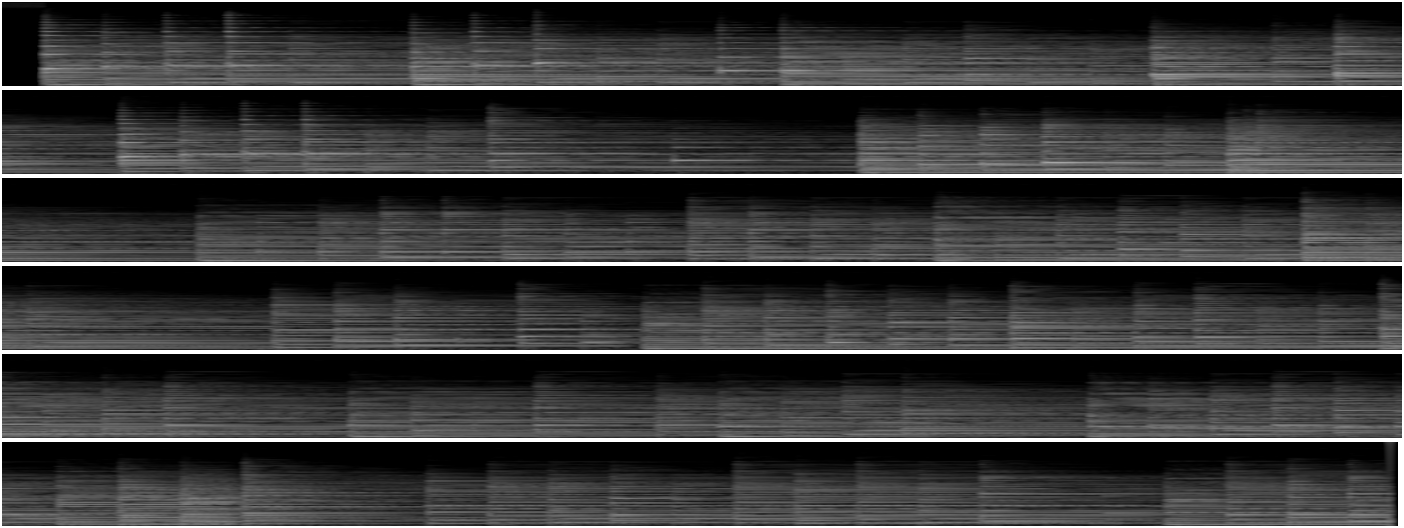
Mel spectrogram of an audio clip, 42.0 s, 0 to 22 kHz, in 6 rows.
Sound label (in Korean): Piano ver 멜로디MR -1키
